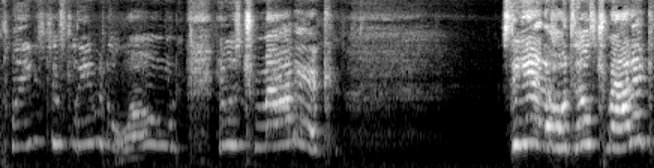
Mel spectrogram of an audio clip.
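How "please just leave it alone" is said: soft, mock tearful voice under the breath. Retelling a talk with Mom, who kept asking what was wrong, retelling a tearful plea. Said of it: "I'm crying at this time".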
